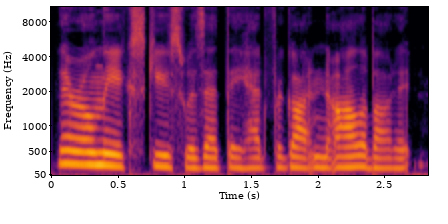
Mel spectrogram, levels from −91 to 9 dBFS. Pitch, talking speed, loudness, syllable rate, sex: 200 Hz, 235 wpm, -16 LUFS, 6.5 syllables/s, female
